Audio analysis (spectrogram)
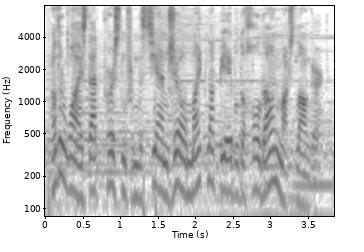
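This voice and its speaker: Actor as an earnest, higher-pitched researcher. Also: male voice, quick pace, close to an everyday voice. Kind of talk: video game voice acting. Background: game music.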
